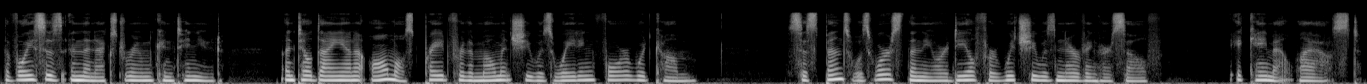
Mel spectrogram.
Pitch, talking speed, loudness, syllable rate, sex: 185 Hz, 160 wpm, -19 LUFS, 4.4 syllables/s, female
